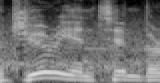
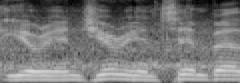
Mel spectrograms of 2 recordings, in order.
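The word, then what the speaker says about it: Jurriën Timber: But in fact, it was Jurrien Timber, or Jurrien Timber, as we're told that he wants to be pronounced, not Jurrien Timber, the Dutch international, versatile, signed from Ajax for £34 million.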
